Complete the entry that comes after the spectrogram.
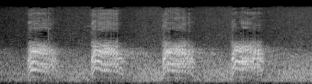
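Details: Four loud, hoarse caws from an American crow, each about a third of a second long and spaced roughly every 0.6 seconds.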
